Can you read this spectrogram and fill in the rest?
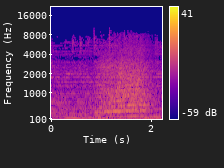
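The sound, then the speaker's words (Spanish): A car or motorbike roars past at full throttle, its engine revving loudly and rising in pitch as it accelerates, with no talking over it. “Típico gilipuertas acaba de pasar con el coche o la moto acelerando a tope, típico de verano.”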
